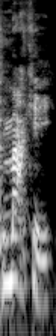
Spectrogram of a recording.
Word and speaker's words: Mackie: Say it as you see it. It's Mackie.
